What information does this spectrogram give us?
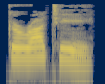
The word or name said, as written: garati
